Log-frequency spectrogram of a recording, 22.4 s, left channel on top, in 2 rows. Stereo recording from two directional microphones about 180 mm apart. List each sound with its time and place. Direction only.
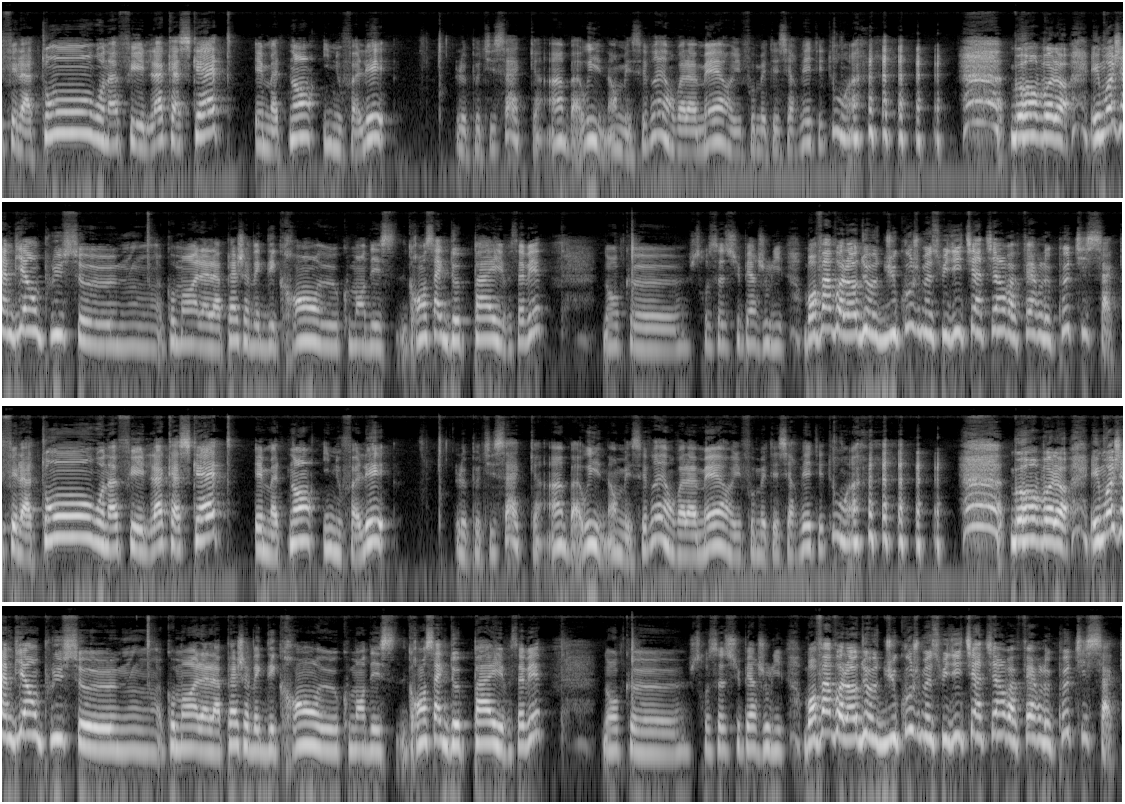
0.1 s speech: 40° right (ahead or behind)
